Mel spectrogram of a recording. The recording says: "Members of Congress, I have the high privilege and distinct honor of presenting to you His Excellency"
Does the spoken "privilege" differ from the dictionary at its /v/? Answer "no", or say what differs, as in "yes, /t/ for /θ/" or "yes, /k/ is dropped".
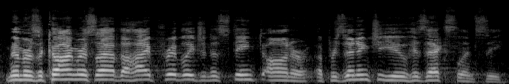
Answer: no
